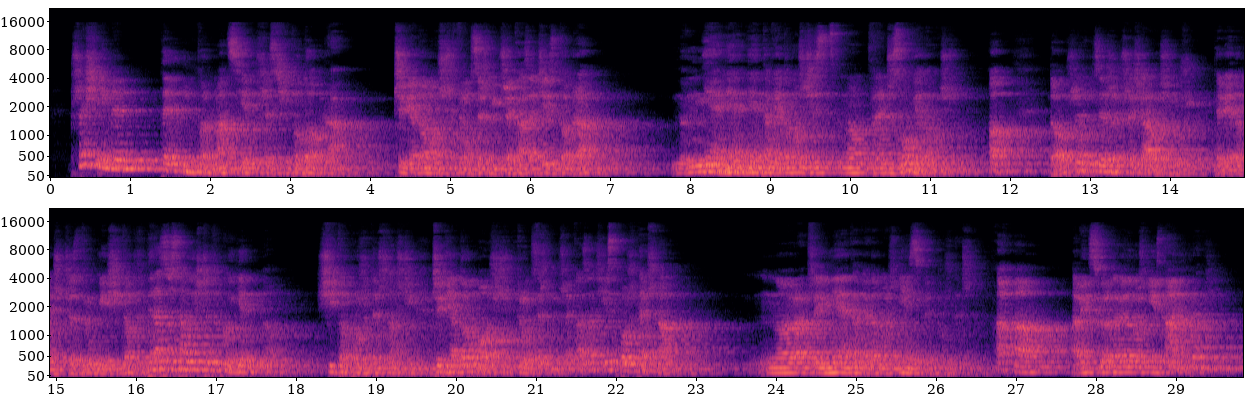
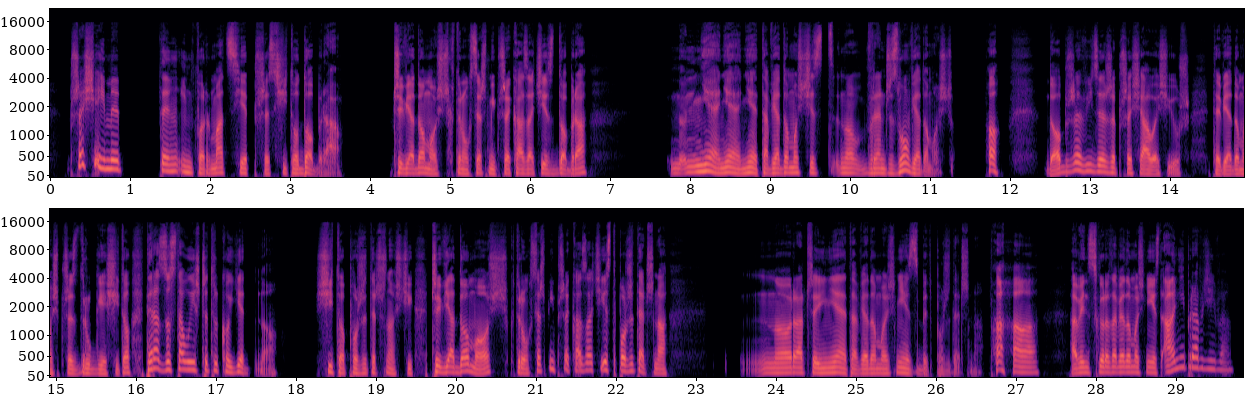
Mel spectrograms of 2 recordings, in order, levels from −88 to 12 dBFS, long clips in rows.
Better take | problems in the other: second | room echo; strong; dies away in 2 s // off-mic speech; far

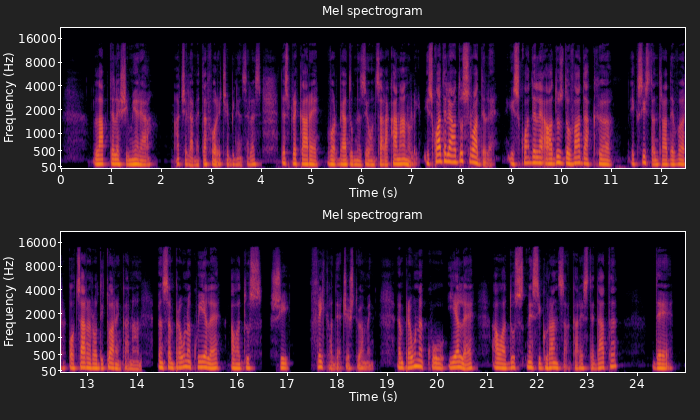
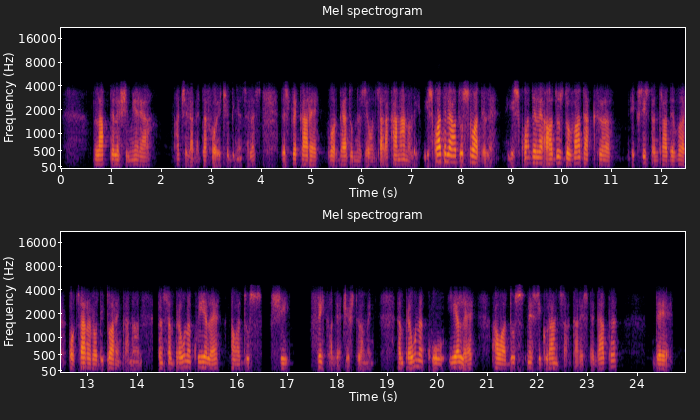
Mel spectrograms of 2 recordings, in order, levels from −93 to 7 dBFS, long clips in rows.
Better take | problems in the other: first | phone-call audio; poor line; nothing above 3.5 kHz

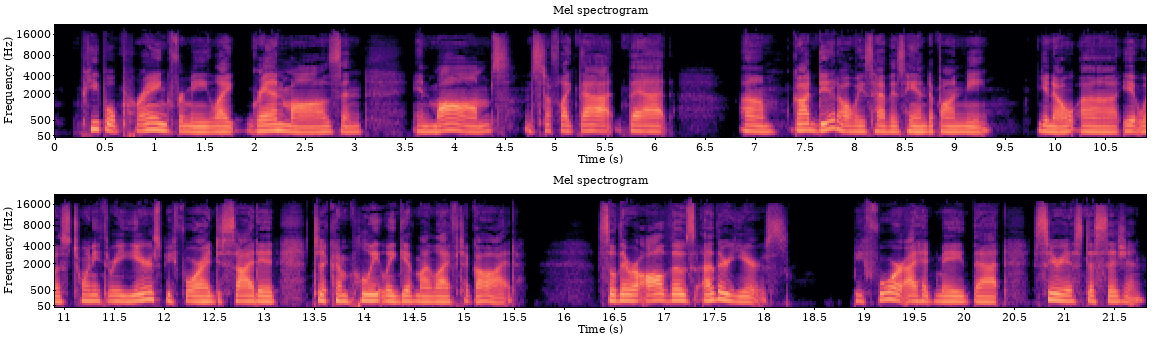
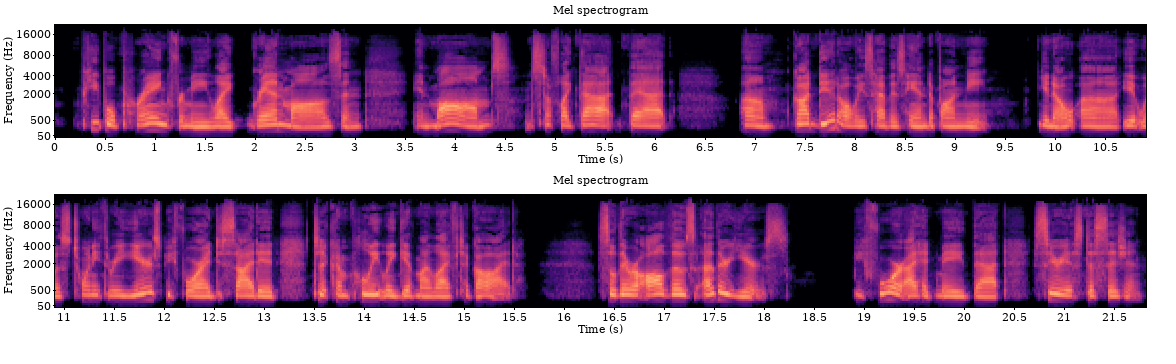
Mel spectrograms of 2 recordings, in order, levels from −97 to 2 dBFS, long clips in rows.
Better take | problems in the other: first | thin; somewhat; fading below 300 Hz

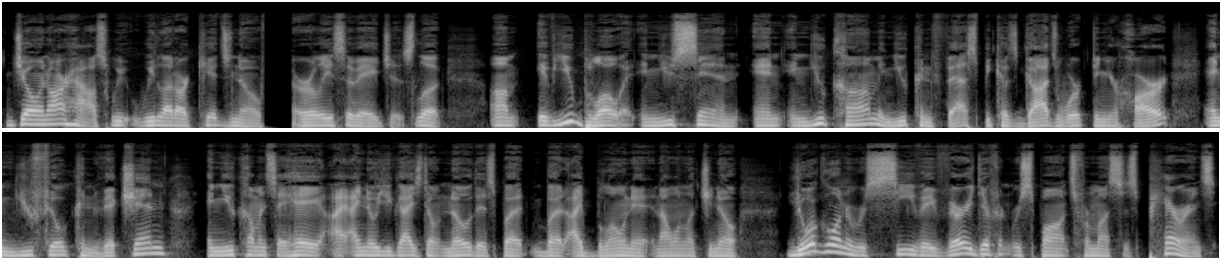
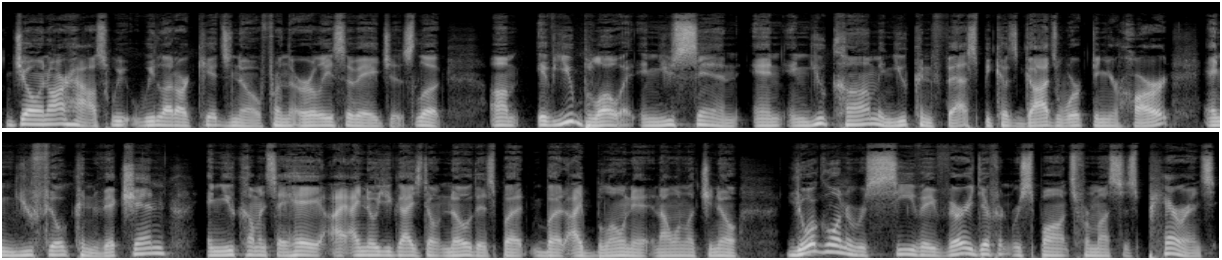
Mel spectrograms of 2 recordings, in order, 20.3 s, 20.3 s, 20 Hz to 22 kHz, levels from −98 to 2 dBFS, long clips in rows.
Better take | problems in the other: second | audio cutting out; at 2 s

